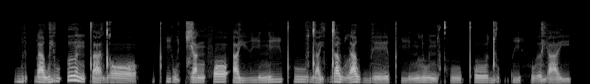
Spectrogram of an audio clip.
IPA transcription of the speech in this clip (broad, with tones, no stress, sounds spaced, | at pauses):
b e˧˩ p̚ l a˩˧ w j u˧˥ ʔ ɤː˥˨ n t̪ a˩˧ d ɔː˧˩ | pʰ i˧˩ w t͡ɕ a˩ ŋ f ɔː˧ ʔ a˩ j ʋ iː˩ n iː˧˥ pʰ uː˧ d a˩˧ j d a˥˨ w l a˥˨ w b eː˩˧ pʰ iː˩˧ n l uː˧˩ n kʰ uː˩ pʰ oː˧ d uː˧˥ k̚ p i˧˩ h u˧˩ ə̯ j a˧ j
